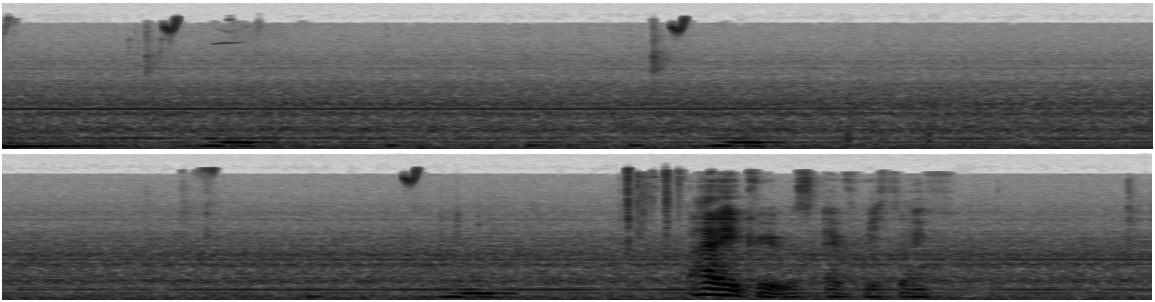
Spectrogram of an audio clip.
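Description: Soft interface blips sound every few seconds.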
